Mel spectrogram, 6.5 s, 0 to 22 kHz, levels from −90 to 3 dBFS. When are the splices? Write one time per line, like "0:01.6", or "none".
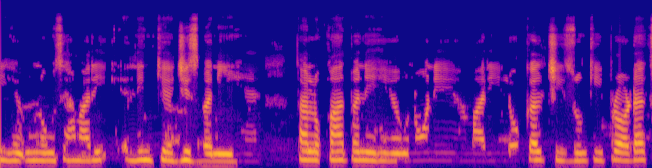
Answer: none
